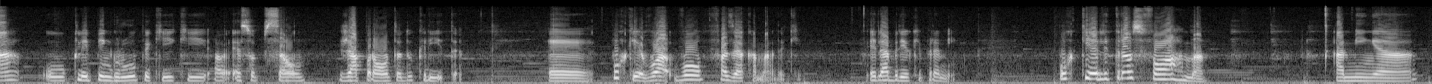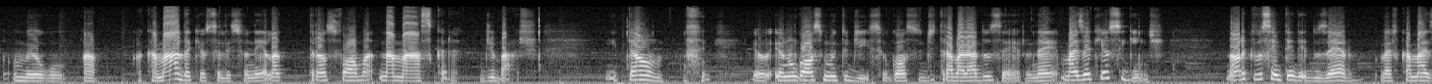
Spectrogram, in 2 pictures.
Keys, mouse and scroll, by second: 7.3 click, 10.7 click, 24.7 click.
